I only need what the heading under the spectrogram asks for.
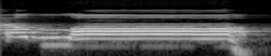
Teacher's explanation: আল্লাহ শব্দের লাম পুর হবে এবং লাম খারা জবর ল, এক আলিফ টেনে পড়তে হবে।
